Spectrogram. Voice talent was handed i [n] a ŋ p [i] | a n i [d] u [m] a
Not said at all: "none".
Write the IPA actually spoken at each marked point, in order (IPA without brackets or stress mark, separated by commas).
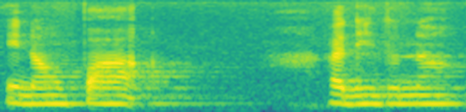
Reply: n, a, d, n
